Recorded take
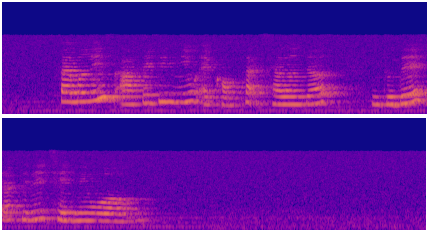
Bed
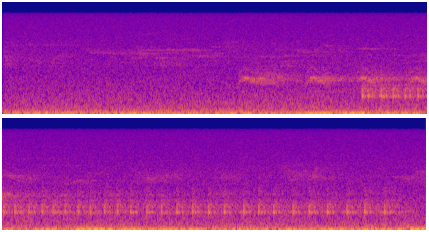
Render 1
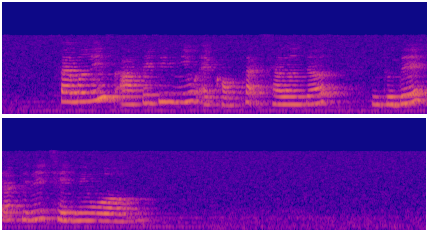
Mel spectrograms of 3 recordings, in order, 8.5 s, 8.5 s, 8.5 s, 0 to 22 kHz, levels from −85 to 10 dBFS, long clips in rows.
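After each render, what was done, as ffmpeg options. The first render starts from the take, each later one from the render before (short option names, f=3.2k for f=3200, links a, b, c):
-af "afftdn=nr=6:nf=-51"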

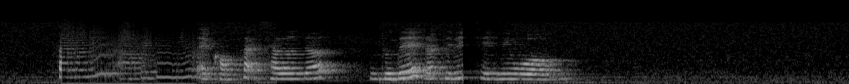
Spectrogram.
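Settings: -filter_complex "[0:a]asettb=1/sr,asplit=3[a][b][c];[a]atrim=end=0.614[d];[b]atrim=start=0.61:end=1.97,asetpts=PTS-STARTPTS,afade=t=in:d=0.004:c=qsin,afade=t=out:st=1.356:d=0.004:c=qsin,aeval=exprs='(tanh(112*val(0)+0.55)-tanh(0.55))/112':c=same[e];[c]atrim=start=1.966[f];[d][e]acrossfade=d=0.004:c1=hsin:c2=qsin[g];[g][f]acrossfade=d=0.004:c1=qsin:c2=hsin,asettb=1/sr,asplit=3[h][i][j];[h]atrim=end=2.764[k];[i]atrim=start=2.76:end=3.79,asetpts=PTS-STARTPTS,afade=t=in:d=0.004:c=qsin,afade=t=out:st=1.026:d=0.004:c=qsin,highpass=f=140:w=0.5412,highpass=f=140:w=1.3066,equalizer=f=240:t=q:w=4:g=-6,equalizer=f=340:t=q:w=4:g=-5,equalizer=f=1.2k:t=q:w=4:g=-7,equalizer=f=2.3k:t=q:w=4:g=-6,lowpass=f=4.2k:w=0.5412,lowpass=f=4.2k:w=1.3066[l];[j]atrim=start=3.786[m];[k][l]acrossfade=d=0.004:c1=hsin:c2=qsin[n];[n][m]acrossfade=d=0.004:c1=qsin:c2=hsin,asplit=2[o][p];[o]atrim=end=4.63,asetpts=PTS-STARTPTS,afade=t=out:st=4.626:d=0.004:c=hsin:silence=0.0707946[q];[p]atrim=start=4.63,asetpts=PTS-STARTPTS,afade=t=in:d=0.56:silence=0.0707946[r];[q][r]concat=n=2:v=0:a=1"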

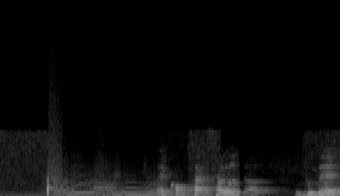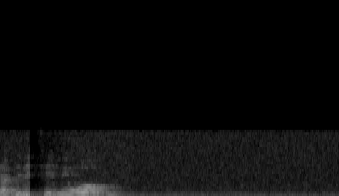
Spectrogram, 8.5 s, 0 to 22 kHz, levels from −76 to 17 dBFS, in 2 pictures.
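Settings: -filter_complex "[0:a]asplit=3[a][b][c];[a]afade=t=out:st=0.77:d=0.02[d];[b]highshelf=f=2.1k:g=-11.5,afade=t=in:st=0.77:d=0.02,afade=t=out:st=2.35:d=0.02[e];[c]afade=t=in:st=2.35:d=0.02[f];[d][e][f]amix=inputs=3:normalize=0,asettb=1/sr,asplit=3[g][h][i];[g]atrim=end=4.894[j];[h]atrim=start=4.89:end=5.93,asetpts=PTS-STARTPTS,afade=t=in:d=0.004:c=qsin,afade=t=out:st=1.036:d=0.004:c=qsin,aecho=1:1:6.8:0.65,atrim=end_sample=45864[k];[i]atrim=start=5.926[l];[j][k]acrossfade=d=0.004:c1=hsin:c2=qsin[m];[m][l]acrossfade=d=0.004:c1=qsin:c2=hsin,asplit=2[n][o];[n]atrim=end=3,asetpts=PTS-STARTPTS,afade=t=out:st=2.996:d=0.004:c=hsin:silence=0.223872[p];[o]atrim=start=3,asetpts=PTS-STARTPTS,afade=t=in:d=1.39:silence=0.223872[q];[p][q]concat=n=2:v=0:a=1"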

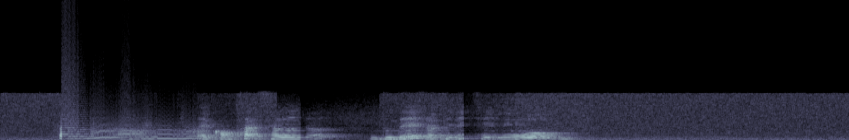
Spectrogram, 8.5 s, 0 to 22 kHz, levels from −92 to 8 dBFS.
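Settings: -filter_complex "[0:a]asettb=1/sr,asplit=3[a][b][c];[a]atrim=end=0.904[d];[b]atrim=start=0.9:end=2.58,asetpts=PTS-STARTPTS,afade=t=in:d=0.004:c=qsin,afade=t=out:st=1.676:d=0.004:c=qsin,equalizer=f=1.4k:w=1.3:g=9[e];[c]atrim=start=2.576[f];[d][e]acrossfade=d=0.004:c1=hsin:c2=qsin[g];[g][f]acrossfade=d=0.004:c1=qsin:c2=hsin,asettb=1/sr,asplit=3[h][i][j];[h]atrim=end=4.474[k];[i]atrim=start=4.47:end=5.15,asetpts=PTS-STARTPTS,afade=t=in:d=0.004:c=qsin,afade=t=out:st=0.676:d=0.004:c=qsin,highpass=f=340:w=0.5412,highpass=f=340:w=1.3066,equalizer=f=350:t=q:w=4:g=6,equalizer=f=880:t=q:w=4:g=8,equalizer=f=1.3k:t=q:w=4:g=-10,equalizer=f=2k:t=q:w=4:g=-4,equalizer=f=3k:t=q:w=4:g=-7,lowpass=f=6.7k:w=0.5412,lowpass=f=6.7k:w=1.3066[l];[j]atrim=start=5.146[m];[k][l]acrossfade=d=0.004:c1=hsin:c2=qsin[n];[n][m]acrossfade=d=0.004:c1=qsin:c2=hsin"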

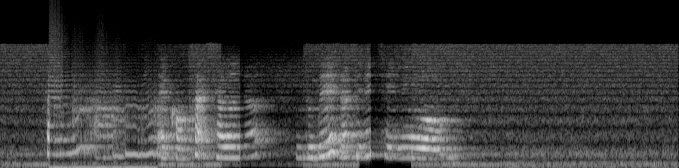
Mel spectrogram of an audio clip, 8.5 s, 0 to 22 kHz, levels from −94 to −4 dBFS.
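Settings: -af "equalizer=f=110:t=o:w=0.94:g=7.5,aecho=1:1:2.6:0.87"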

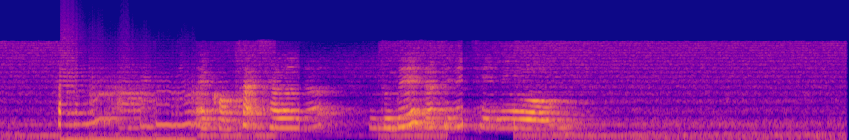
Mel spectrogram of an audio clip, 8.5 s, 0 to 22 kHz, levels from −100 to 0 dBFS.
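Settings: -filter_complex "[0:a]asplit=4[a][b][c][d];[b]adelay=167,afreqshift=-33,volume=-21dB[e];[c]adelay=334,afreqshift=-66,volume=-27.4dB[f];[d]adelay=501,afreqshift=-99,volume=-33.8dB[g];[a][e][f][g]amix=inputs=4:normalize=0"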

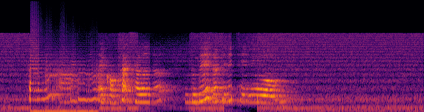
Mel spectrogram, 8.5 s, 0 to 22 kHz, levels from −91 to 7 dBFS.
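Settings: -af "volume=8.5dB"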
